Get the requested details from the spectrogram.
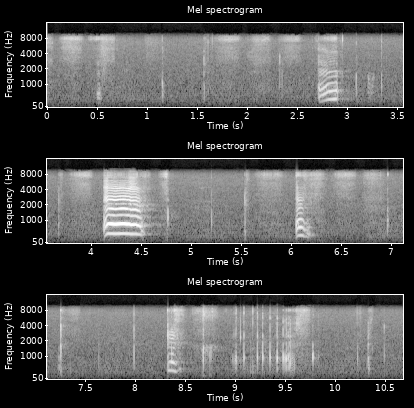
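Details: A person trying to cry, with the crying repeatedly cut off by short, abrupt hiccups, in a quiet room.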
